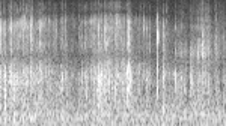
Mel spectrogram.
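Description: Faint crinkling rustle of a bag being handled, with a small click about one and a half seconds in.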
